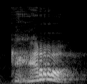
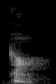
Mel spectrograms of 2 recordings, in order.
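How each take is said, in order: First: The R after the vowel is pronounced. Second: The R after the vowel is silent. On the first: The speaker calls it wrong. "producing the sound raw even after the vowel sound" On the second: The speaker calls it right. "You can simply say ka"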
